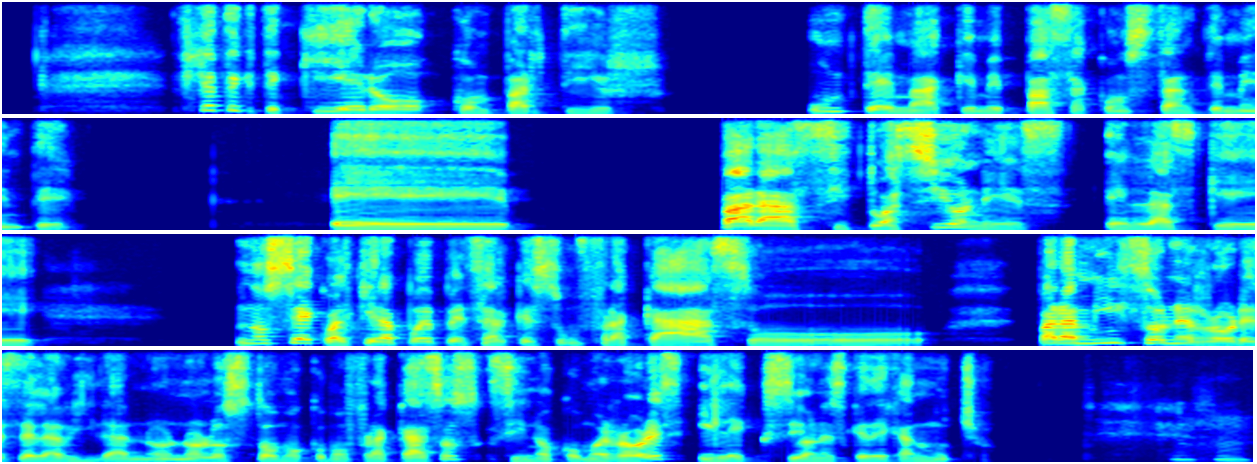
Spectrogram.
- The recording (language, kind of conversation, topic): Spanish, advice, ¿Por qué me cuesta practicar la autocompasión después de un fracaso?
- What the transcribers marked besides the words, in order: none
